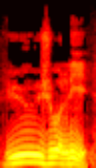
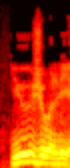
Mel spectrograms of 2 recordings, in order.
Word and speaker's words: usually: 생각을 안 한다면 평소에는 usually 이것을 발음을 할 때 조금 주의하셔야 됩니다 US 아니고요 아니고요 조금 세는 발음 처럼 할 때 그것을 조금게 하셔서 usually 하시면 좋겠고요 그래서 usually 평소에는 보통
